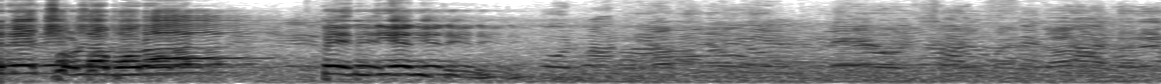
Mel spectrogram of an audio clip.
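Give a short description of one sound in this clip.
A crowd murmurs and talks in the background.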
